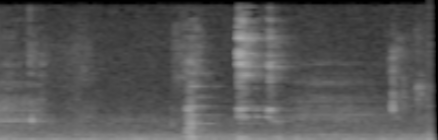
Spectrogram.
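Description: A plate clinks as food is picked up.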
